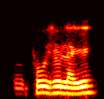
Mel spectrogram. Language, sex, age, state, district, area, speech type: Manipuri, male, 45-60, Manipur, Imphal East, rural, conversation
